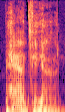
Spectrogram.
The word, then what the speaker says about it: Pantheon: panthenon panon I use the word correctly but pronouncing it seems to give me a little bit of trouble Pantheon Pantheon it's all right you know what I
